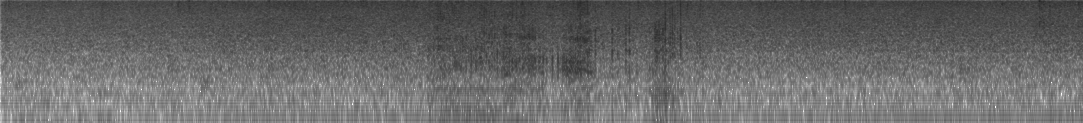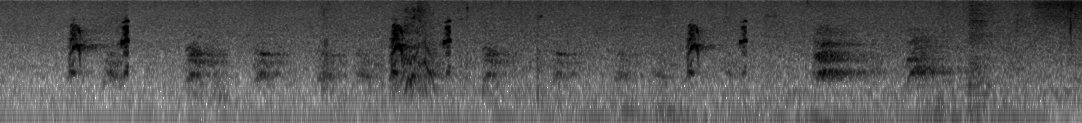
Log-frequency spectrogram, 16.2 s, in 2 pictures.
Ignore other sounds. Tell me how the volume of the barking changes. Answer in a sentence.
The volume of the barking goes down.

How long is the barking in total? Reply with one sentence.
The barking can be heard for 7 seconds in total.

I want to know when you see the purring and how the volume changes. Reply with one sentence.
The purring can't be heard in this clip.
